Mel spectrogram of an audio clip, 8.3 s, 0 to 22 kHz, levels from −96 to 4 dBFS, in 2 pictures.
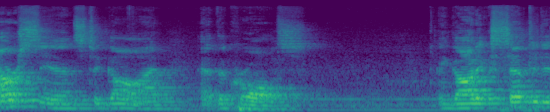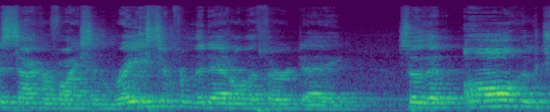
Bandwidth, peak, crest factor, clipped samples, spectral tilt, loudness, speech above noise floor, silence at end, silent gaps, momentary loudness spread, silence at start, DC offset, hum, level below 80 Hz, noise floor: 18 kHz; -8 dBFS; 20 dB; under 0.1%; -4.5 dB/octave; -28 LUFS; 25 dB; 0 s; none; 15 LU; 0 s; under 0.1%; none; -60 dBFS; -52 dBFS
